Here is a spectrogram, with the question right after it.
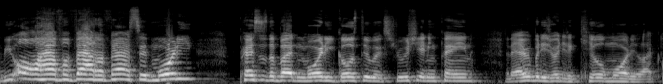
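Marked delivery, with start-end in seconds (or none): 0.0-2.0 high, loud mock Rick, voice stretched up; hammed-up mad scientist line, pitched way up and pushed loud; Rick quote. Retelling the episode to his friend, loud high Rick impression.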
